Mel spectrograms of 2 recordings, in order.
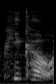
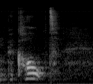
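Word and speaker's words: Picoult: Time by Jody Pico that is right is pronounced Pico I've been calling saying piccolt like most of the month and then I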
